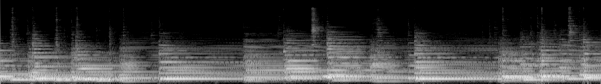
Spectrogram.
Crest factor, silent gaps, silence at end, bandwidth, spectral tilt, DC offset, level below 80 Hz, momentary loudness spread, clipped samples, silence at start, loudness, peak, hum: 12 dB; none; 0 s; 6.4 kHz; -8.5 dB/octave; under 0.1%; -60 dBFS; 7 LU; under 0.1%; 0 s; -13 LUFS; 0 dBFS; none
